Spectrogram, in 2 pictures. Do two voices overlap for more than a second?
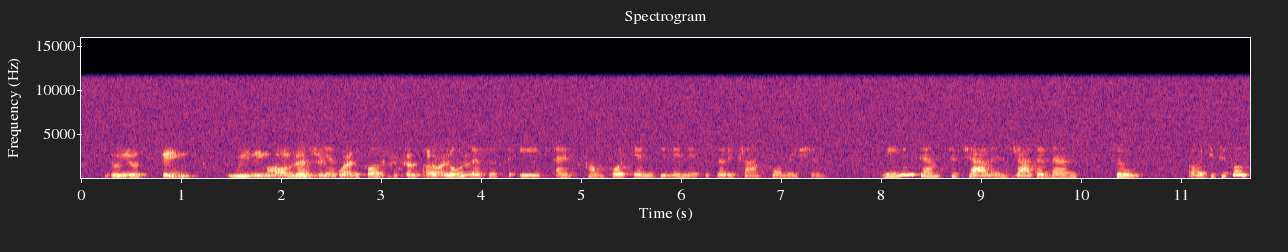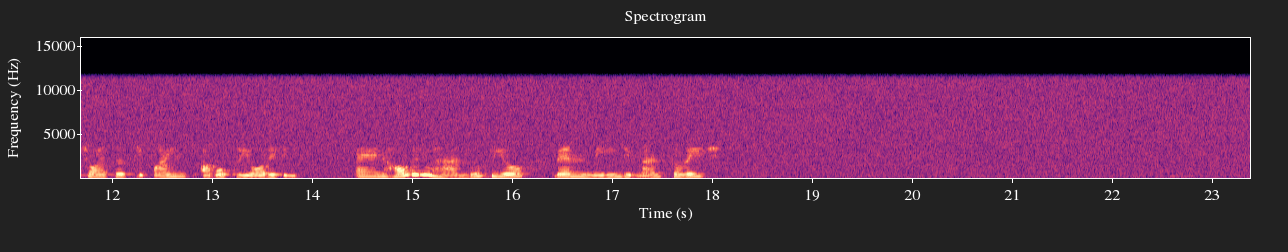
Yes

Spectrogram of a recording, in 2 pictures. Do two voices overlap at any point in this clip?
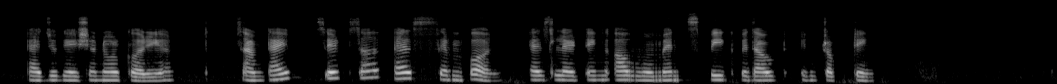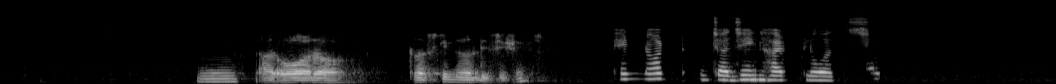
No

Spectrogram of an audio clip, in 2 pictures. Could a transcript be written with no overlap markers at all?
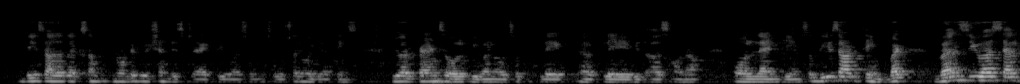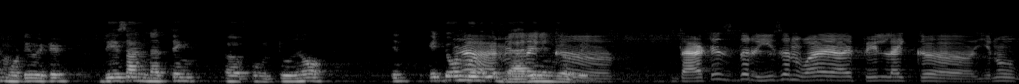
No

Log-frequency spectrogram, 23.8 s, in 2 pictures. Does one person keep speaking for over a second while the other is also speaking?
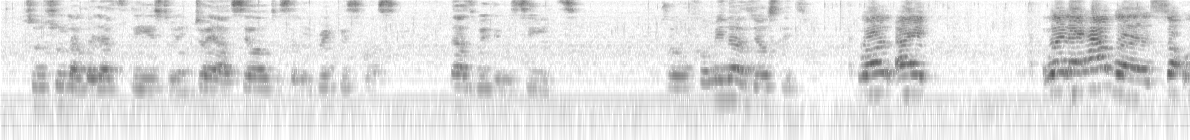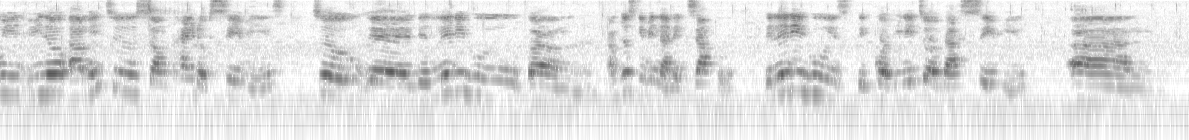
No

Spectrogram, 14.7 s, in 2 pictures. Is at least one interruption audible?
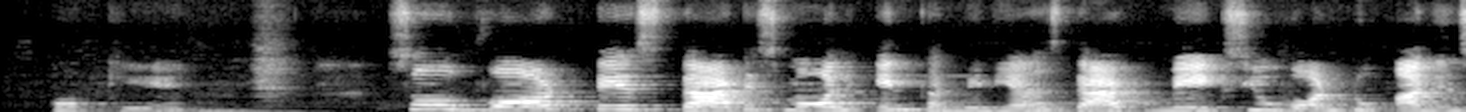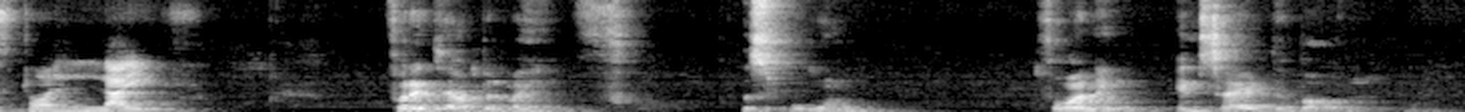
No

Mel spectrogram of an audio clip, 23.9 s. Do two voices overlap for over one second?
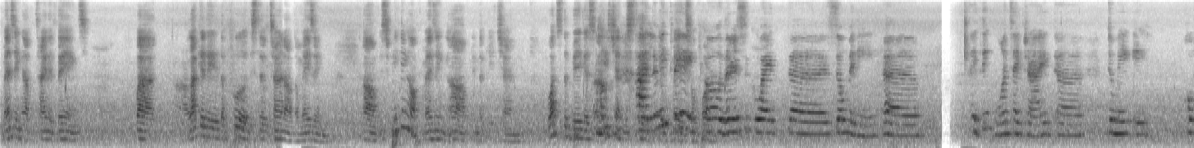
Yes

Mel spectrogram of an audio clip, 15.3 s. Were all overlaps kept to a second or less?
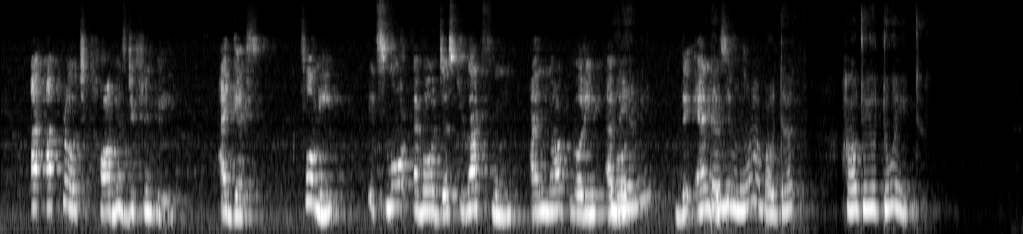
Yes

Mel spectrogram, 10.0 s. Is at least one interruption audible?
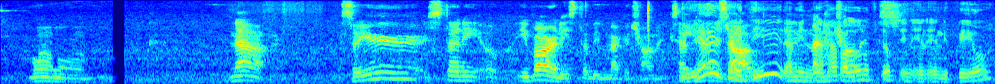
Yes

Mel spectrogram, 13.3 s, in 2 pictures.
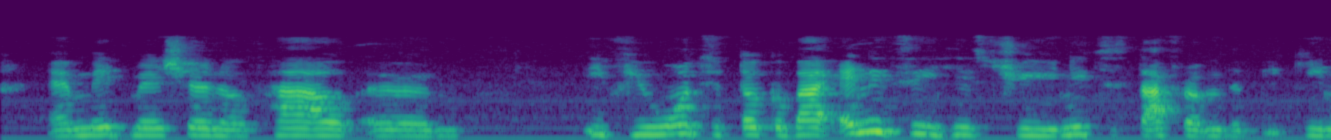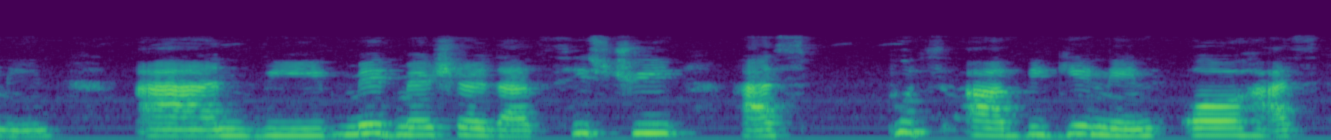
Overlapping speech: No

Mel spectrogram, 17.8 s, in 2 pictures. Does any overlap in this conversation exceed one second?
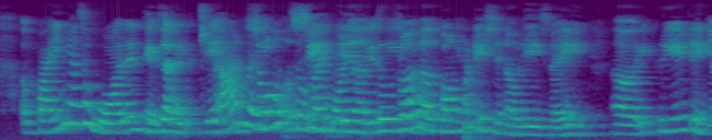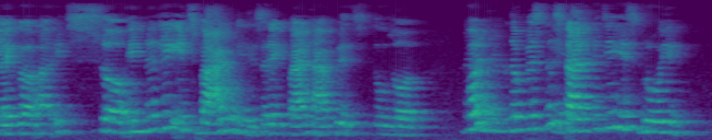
Yes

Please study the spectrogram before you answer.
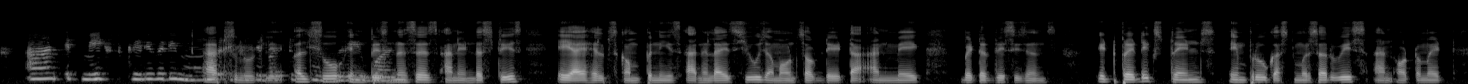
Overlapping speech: Yes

